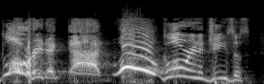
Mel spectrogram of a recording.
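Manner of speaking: high, loud whoop of praise; jubilant shouting. Acted. Preacher acts out David praising before the Ark, shouting. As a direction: shout praise at full voice, pitch leaping up. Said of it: "leaping and shouting and".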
